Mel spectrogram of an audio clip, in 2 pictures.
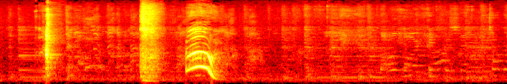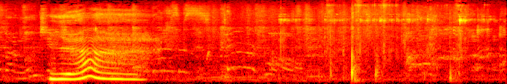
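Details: Infant girl sneezing in a quiet room: two short, sharp sneezes followed by brief high cooing sounds; ordinary infant sneezing.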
